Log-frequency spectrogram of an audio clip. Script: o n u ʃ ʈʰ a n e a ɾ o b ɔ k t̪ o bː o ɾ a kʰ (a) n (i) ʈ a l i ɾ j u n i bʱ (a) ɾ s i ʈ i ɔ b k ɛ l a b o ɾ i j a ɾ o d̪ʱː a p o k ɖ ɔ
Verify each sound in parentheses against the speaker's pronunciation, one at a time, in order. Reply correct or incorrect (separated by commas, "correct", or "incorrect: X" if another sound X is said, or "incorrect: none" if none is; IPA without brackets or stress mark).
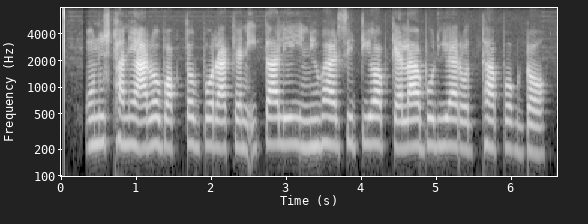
incorrect: e, correct, correct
